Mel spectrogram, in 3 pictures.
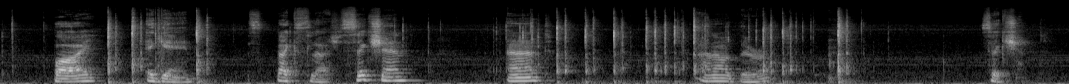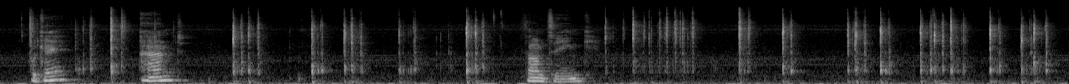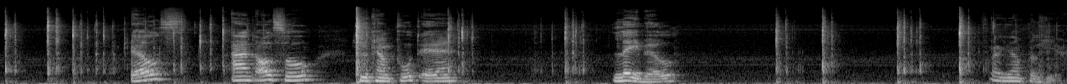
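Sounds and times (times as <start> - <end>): keyboard keys clicking: 5.0 - 8.7, 16.7 - 23.7, 25.8 - 27.3, 30.4 - 31.2.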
